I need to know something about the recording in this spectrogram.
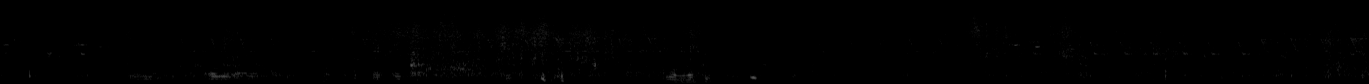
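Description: Dry leaves rustle as a baby monkey crawls over them.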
